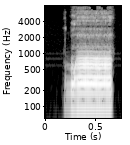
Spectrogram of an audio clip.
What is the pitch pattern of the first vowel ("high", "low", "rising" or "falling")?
low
